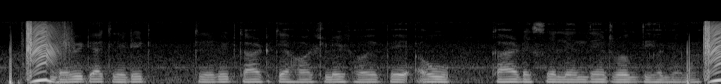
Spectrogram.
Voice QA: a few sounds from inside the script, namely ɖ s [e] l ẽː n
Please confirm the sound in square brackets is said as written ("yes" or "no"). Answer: yes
